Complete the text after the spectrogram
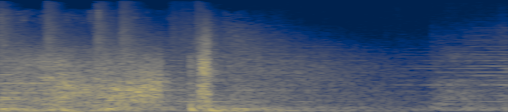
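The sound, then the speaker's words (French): Mortar fire in a video game: a few booming blasts with a sharp, loud burst near the middle, followed by a fading rumble. “notre objectif est de contenir l'armée ennemie à l'aide de tirs de mortier. Alors mettez-vous en position et préparez-vous à tirer.”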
